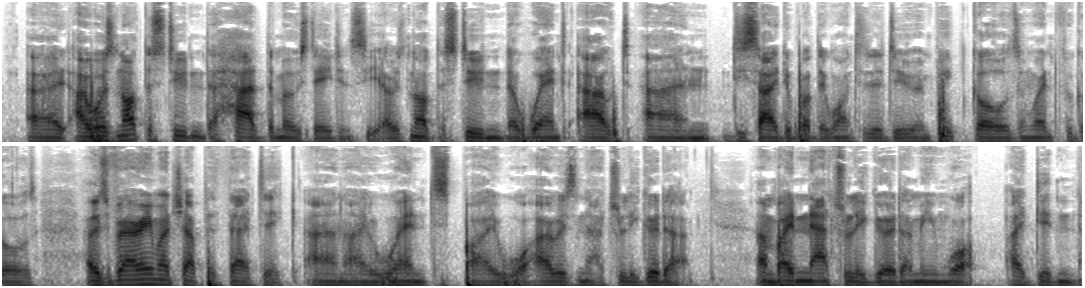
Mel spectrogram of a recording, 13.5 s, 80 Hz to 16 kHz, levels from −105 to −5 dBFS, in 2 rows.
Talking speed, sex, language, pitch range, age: 255 wpm, male, English, 95-110 Hz, 20-39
